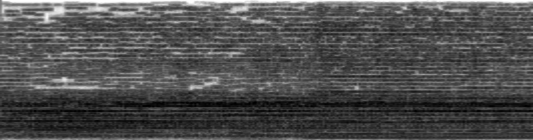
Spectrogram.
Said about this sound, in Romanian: Numai șoferii carurilor mortuare și cei ai autobuselor, în care stăteau înghesuiți rudele și prietenii celor morți, au claxonat îndelung.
